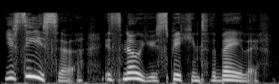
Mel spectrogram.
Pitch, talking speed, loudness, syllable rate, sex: 215 Hz, 215 wpm, -17 LUFS, 5.2 syllables/s, female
